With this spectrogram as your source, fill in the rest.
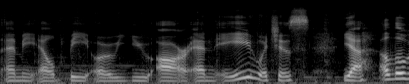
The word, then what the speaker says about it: Melbourne: of people will say Melbourne cuz it's spelled m e l b o u r n e which is yeah a little bit weird that like all that L part is silent but Melbourne guess you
